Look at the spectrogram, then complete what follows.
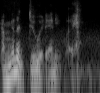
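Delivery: laid-back, relaxed, easygoing delivery. Showing how to say something to yourself, in a relaxed, easy tone. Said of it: "You can say it with a relaxed way".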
